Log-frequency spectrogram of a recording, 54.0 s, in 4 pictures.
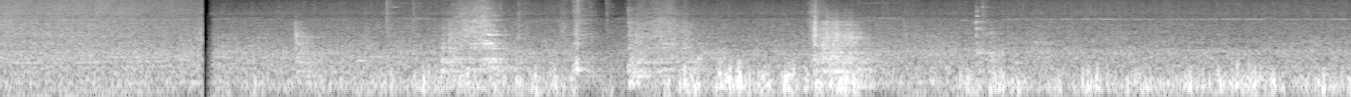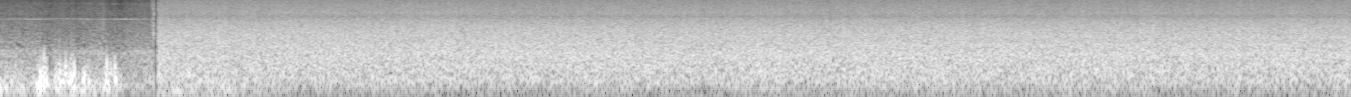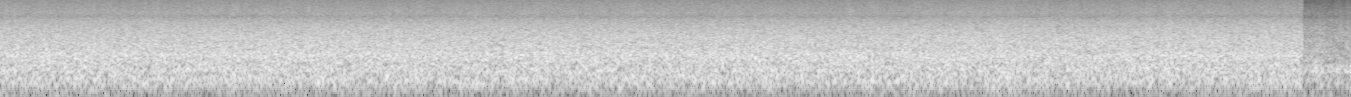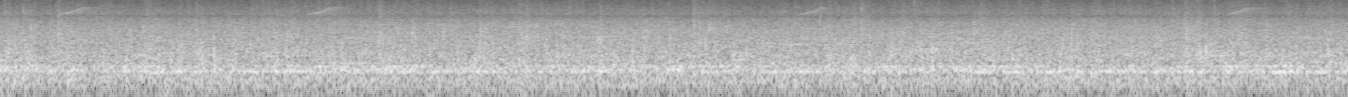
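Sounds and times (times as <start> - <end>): heavy rain on leaves: 0.0 - 2.0, 15.1 - 54.0.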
